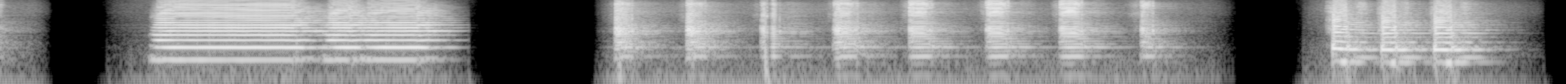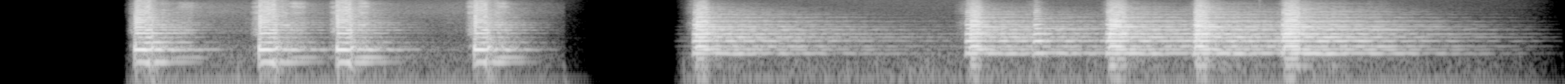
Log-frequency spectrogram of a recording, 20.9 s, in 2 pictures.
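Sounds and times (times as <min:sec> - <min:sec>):
old car horns: 0:01.0 - 0:03.1, 0:04.1 - 0:07.7, 0:11.3 - 0:13.9, 0:15.0 - 0:20.6.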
